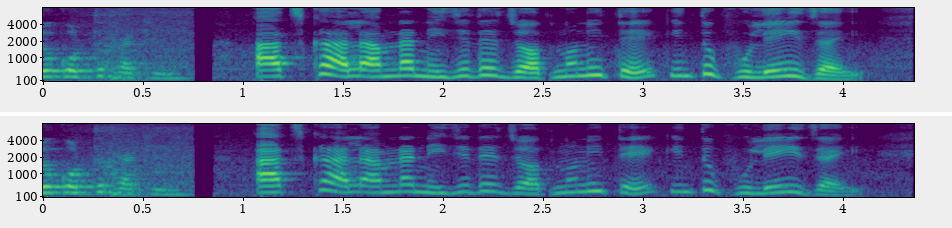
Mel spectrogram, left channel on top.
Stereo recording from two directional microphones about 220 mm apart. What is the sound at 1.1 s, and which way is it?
A woman's voice, 20° left (ahead or behind).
